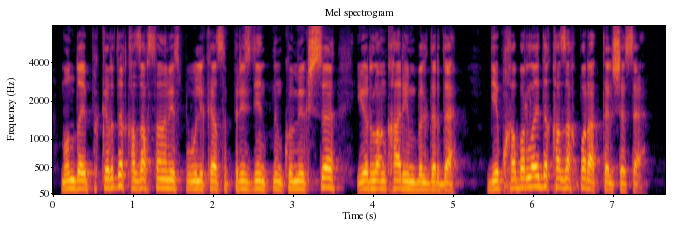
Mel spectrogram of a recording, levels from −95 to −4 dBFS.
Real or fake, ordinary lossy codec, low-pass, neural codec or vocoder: real; none; none; none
